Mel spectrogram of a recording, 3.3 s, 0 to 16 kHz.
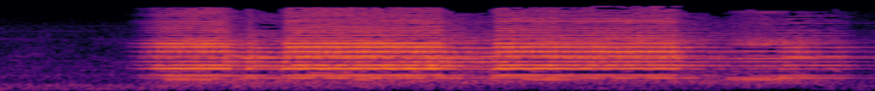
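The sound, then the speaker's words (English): A parade of cars and golf carts with decorations and signs passing in Fort Myers, Florida, for a military veteran's 100th birthday, horns honking, several loud blasts overlapping into nearly three seconds of continuous tooting before easing off slightly at the end. No voices. “the line of cars and golf carts drove by with decorations and signs.”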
